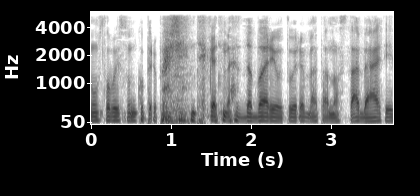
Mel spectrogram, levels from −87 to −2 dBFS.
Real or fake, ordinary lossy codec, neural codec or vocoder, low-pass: real; MP3, 32 kbps; none; 5.4 kHz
